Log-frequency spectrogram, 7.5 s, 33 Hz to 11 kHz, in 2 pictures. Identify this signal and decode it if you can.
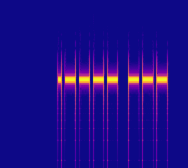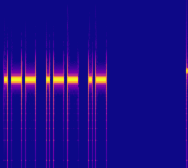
Morse code, heard as a keyed tone, about 17 wpm, 700 Hz. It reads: 1O WWA
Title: Winter Field Day Exchanges 17wpm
